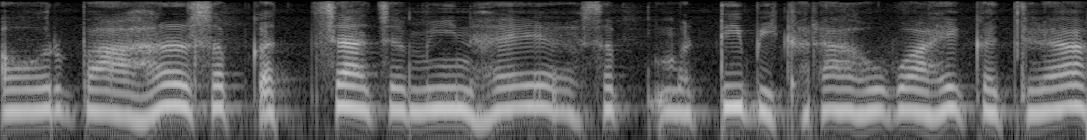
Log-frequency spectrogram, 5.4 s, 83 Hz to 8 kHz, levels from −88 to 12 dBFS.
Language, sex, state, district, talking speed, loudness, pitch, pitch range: Hindi, female, Uttar Pradesh, Jalaun, 145 wpm, -20 LUFS, 220 Hz, 210-230 Hz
